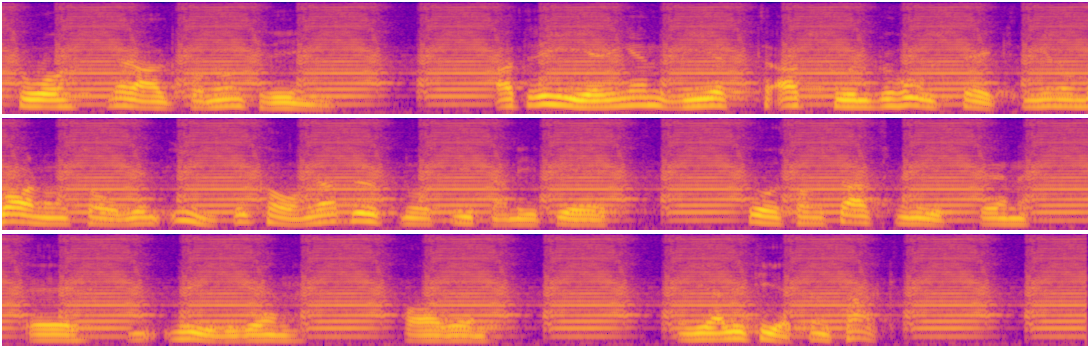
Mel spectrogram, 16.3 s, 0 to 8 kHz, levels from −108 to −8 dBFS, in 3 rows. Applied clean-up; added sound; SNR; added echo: none; Alarm; 7 dB; none.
